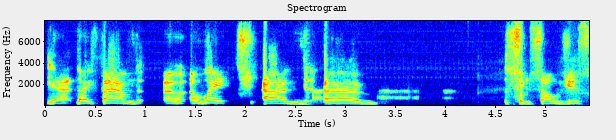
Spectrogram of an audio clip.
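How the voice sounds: A man's put-on character voice, high-pitched, bright and sharp, with fairly even intonation, a very slow pace and a dry, close sound with no echo.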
